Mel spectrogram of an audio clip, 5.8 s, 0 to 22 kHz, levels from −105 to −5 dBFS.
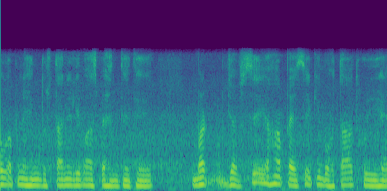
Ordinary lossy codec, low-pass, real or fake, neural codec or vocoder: Opus, 32 kbps; 7.2 kHz; real; none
